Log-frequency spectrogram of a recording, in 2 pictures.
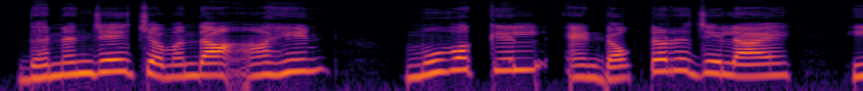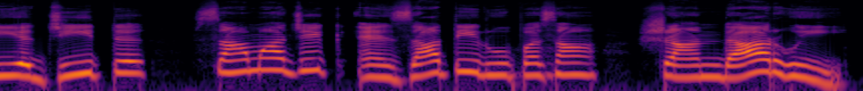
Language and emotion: Sindhi, neutral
